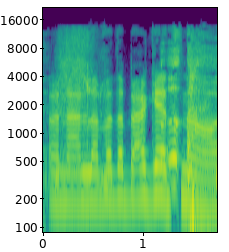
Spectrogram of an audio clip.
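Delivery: mock French accent, playing along; badly faked French; horrible French accent. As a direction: ham up a cheesy French accent. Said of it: "horrible French accents".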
